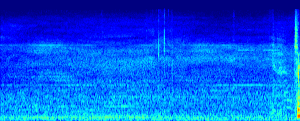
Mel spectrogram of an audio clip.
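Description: Faint, steady outdoor background with a low, even engine hum from a distant vehicle or aircraft, and a couple of tiny clicks a little after three seconds in.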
